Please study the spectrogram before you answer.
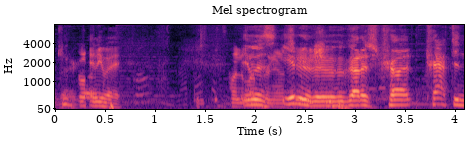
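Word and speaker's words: Ilulu: It's Iruru. Iruru. You gotta like roll it a little bit.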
